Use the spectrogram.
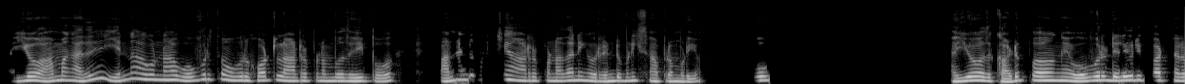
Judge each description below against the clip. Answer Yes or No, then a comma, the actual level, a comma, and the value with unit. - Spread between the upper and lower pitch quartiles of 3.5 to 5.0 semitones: No, average, 2.7 semitones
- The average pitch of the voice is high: No, medium, 180 Hz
